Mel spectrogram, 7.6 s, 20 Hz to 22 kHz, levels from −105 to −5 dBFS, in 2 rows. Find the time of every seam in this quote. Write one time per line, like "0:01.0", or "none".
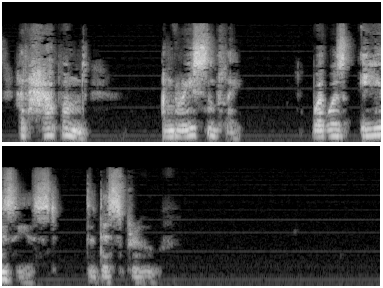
0:01.7
0:03.2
